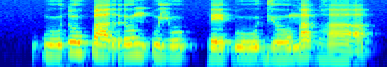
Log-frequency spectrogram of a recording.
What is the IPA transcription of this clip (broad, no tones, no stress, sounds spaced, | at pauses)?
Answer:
ɓ uː ɗ oː w k͡p aː r ʊː ŋ ɓ u j uː pː e ɓ uː ɡʲ oː m a bʱ aː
